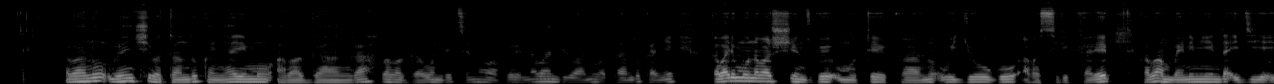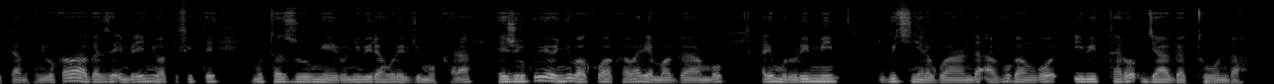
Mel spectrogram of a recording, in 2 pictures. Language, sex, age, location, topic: Kinyarwanda, male, 18-24, Nyagatare, health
